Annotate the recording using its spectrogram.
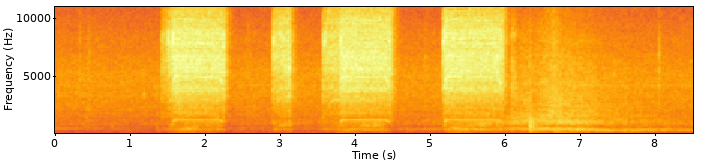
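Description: Cordless drill drilling small pilot holes into wood through a steel hinge, in three short bursts of steady motor whine that start and stop sharply. After the third burst comes a rougher, wavering sound.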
